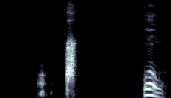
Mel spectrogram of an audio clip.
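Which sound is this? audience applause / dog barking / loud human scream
dog barking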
